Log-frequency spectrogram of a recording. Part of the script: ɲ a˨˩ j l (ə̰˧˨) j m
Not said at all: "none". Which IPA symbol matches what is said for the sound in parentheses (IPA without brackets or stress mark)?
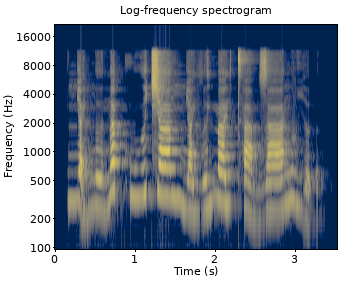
ə˨˦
